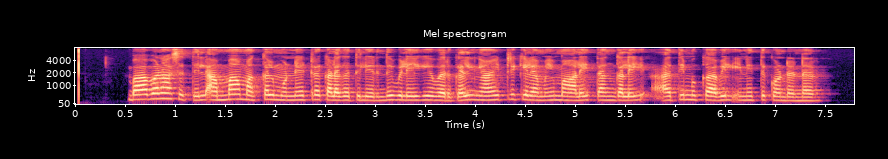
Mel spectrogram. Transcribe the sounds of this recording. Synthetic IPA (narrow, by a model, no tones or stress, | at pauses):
baːbɐnaːsɐt̪ːɪlɐmːaːmɐkːɐɭmʊnːeːʈrɐkɐɭɐɣɐt̪ːɪlɪɾɯnd̪ɯʋɪɭɐjɣejɐʋɐɾɣɐɭɲaːjʈrɪkːɪlɐmɐɪmaːlɐɪt̪ɐŋɡɐɭɐɪɐt̪ːɪmɯkːaːʋɪlɪ̰ɳɐɪt̪ːɯkːɔɳɖɐnɐɾ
